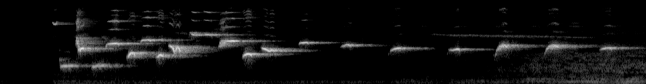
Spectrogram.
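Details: Master song recording used to tutor cage birds, featuring Samyong, Kancilan Flores and Garugiwa: an opening tumble of bright whistles, then a steady series of similar downslurred whistled notes repeated about every half second.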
